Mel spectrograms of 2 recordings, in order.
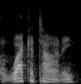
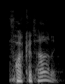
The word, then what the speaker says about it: Whakatane: It's spelled like Wakatani, but it's pronounced Whakatani.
